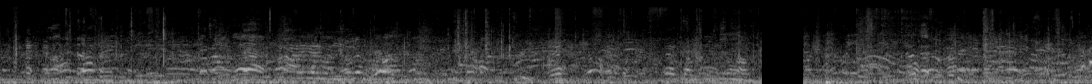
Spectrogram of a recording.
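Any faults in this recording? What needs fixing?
Playback stall, 7.61 to 8.04 s: the player likely ran out of buffered data or had its output thread blocked, so the sound stops abruptly mid-flow and goes silent for about 0.42 s before resuming from where it left off.

Time-compressed catch-up, 8.04 to 10.78 s: to work off the backlog left by the stall, the player removes and cross-fades small slices of audio, running at 1.15 times normal speed. The sound is audibly hurried but keeps its normal pitch.

A larger playback buffer, and an audio thread kept free of blocking work, would prevent the stall and so remove the need for the catch-up.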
